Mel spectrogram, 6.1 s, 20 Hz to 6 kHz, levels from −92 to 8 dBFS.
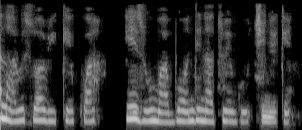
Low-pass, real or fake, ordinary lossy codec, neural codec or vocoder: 5.4 kHz; real; AAC, 24 kbps; none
